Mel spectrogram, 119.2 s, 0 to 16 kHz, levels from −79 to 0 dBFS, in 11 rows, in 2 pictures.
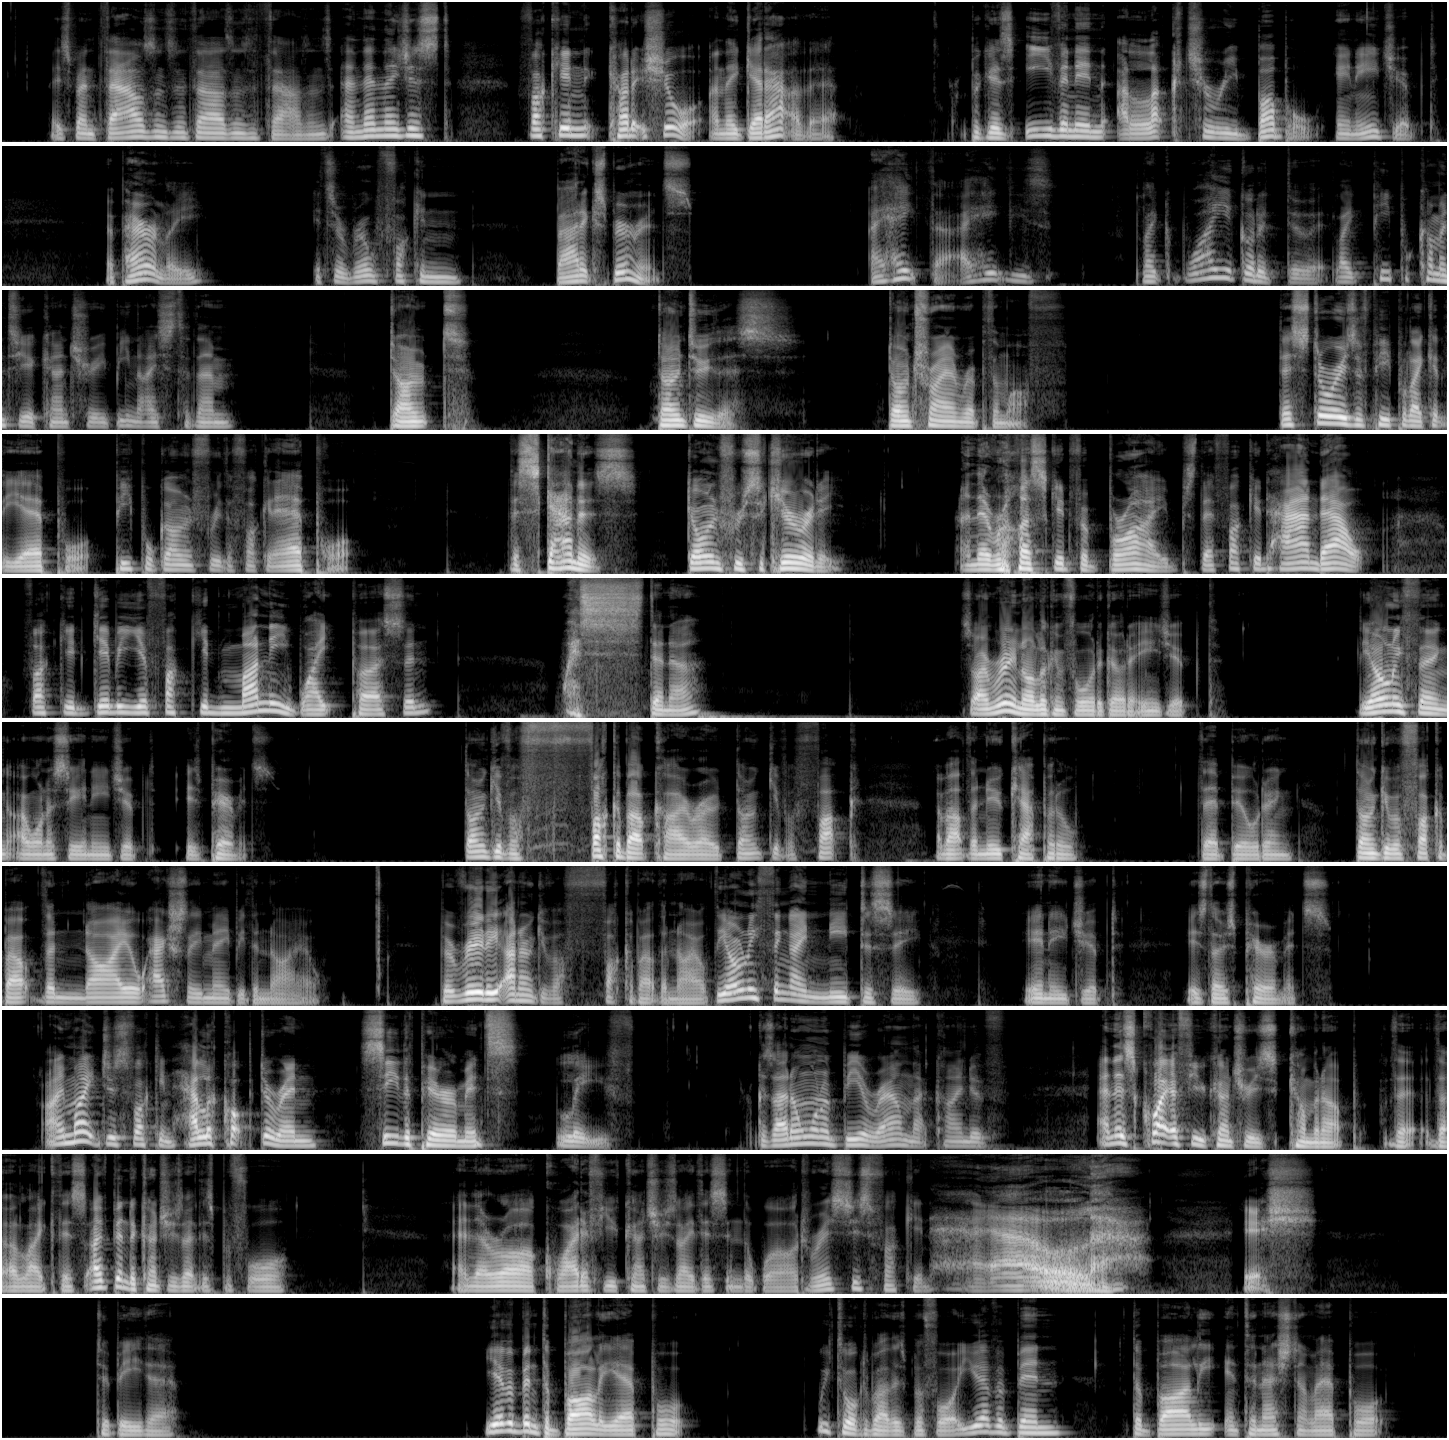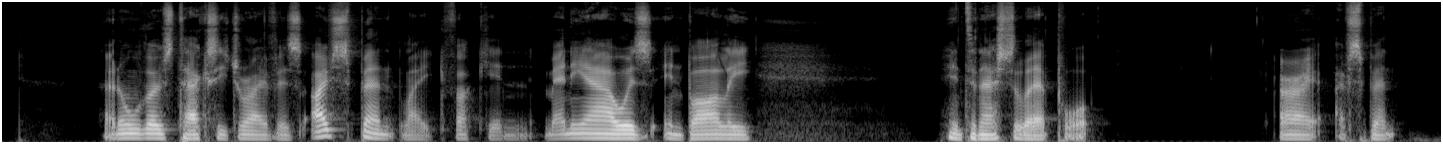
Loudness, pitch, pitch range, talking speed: -17 LUFS, 115 Hz, 100-140 Hz, 135 wpm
